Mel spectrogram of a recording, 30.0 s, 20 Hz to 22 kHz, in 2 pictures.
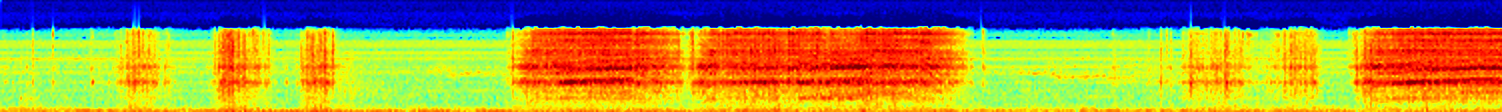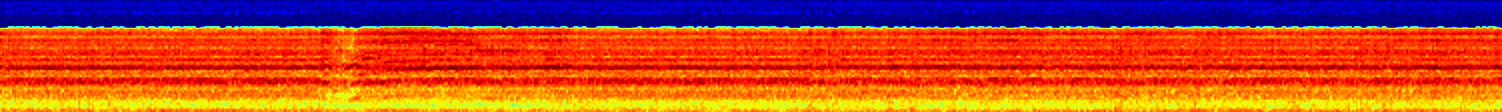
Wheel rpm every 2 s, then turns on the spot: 10, 20, 30, 110, 130, 0, 20, 140, 160, 150, 160, 160, 160, 160, 160.
0-4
